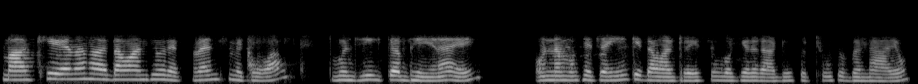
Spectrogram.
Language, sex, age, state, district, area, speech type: Sindhi, female, 18-30, Gujarat, Surat, urban, conversation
